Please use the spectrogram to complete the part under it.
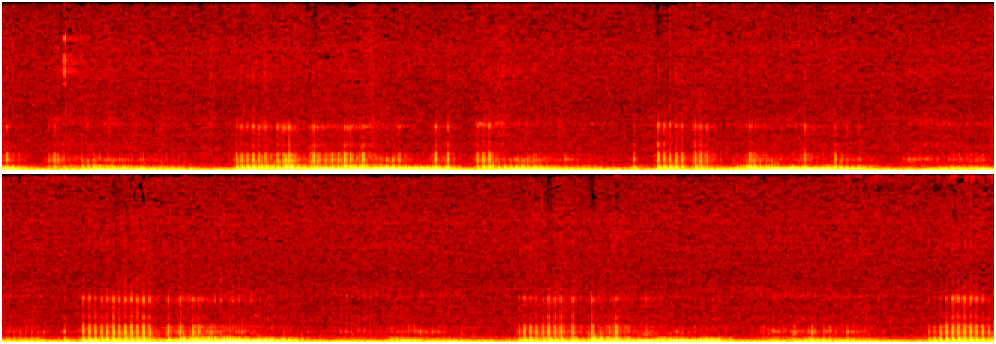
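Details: Deep, continuous purring from Merlin, a domestic cat kept as a study companion, with rhythmic rises and falls of the low rumble about every two and a half seconds, inhale and exhale phases clearly alternating.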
